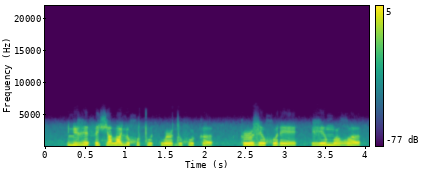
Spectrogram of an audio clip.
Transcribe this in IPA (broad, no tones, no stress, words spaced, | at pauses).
lʲəɣeθeçe lˠəlʲəχʷətʷe kwə˞dəxʷə˞kə | kə˞zeχʷɛ ɾe | ɣeŋʷə˞ ʁʷə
